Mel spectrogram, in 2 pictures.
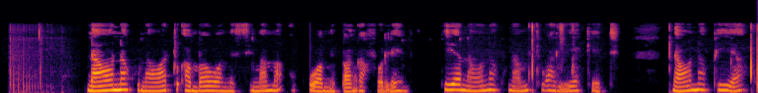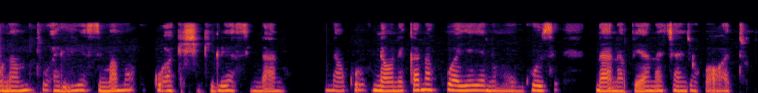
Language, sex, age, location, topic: Swahili, female, 25-35, Nakuru, health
